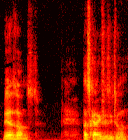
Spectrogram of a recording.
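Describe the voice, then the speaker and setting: A man's voice: fairly low pitch, sing-song, a little slow, a bit bright, roomy sound, heavily acted. An actor playing a sardonic, self-assured private detective in a German radio crime drama, narrating his case and talking in a dry, mocking way. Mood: cool, threatening.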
